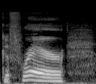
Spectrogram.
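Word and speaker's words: Gfrörer: It is spelled G-F-O with an umlaut, R-E-R. That's G-F-O with an umlaut, R-E-R, but it's pronounced Gaffrere like despair.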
